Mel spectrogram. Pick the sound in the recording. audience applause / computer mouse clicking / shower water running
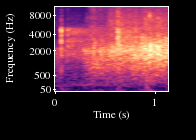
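audience applause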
